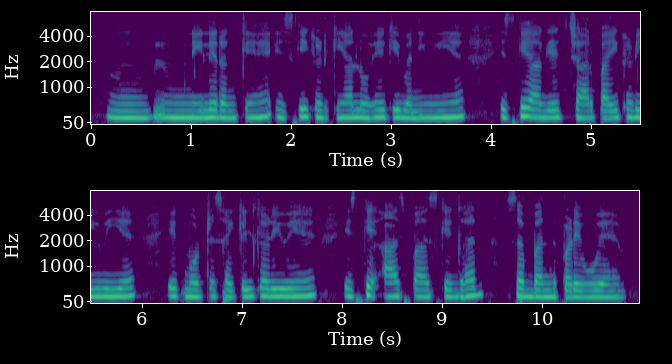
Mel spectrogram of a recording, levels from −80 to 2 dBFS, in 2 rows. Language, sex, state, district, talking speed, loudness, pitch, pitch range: Hindi, female, Uttar Pradesh, Jalaun, 180 wpm, -30 LUFS, 195 Hz, 185-205 Hz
